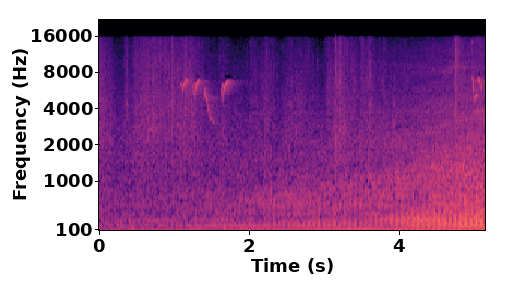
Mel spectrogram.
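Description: A few short bird chirps about a second in, over a steady low hum that grows louder over the last second and a half.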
